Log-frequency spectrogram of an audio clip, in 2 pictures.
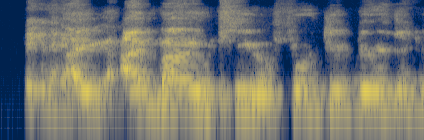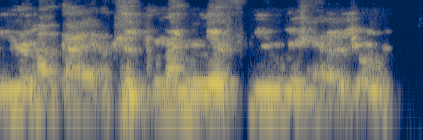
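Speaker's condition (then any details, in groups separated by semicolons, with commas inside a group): Cerebral palsy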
